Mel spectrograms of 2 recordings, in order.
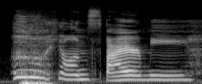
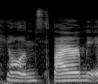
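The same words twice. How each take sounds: First: Heartfelt sigh. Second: Said in the usual way. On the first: Real, not acted.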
